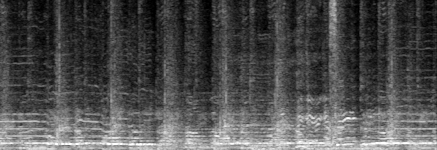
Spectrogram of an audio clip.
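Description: Stage-show music: a choir singing long held notes over percussion.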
